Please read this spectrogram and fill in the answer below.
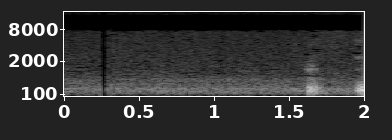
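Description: Faint steady hiss of a quiet recording, with a man briefly saying "right" near the end.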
